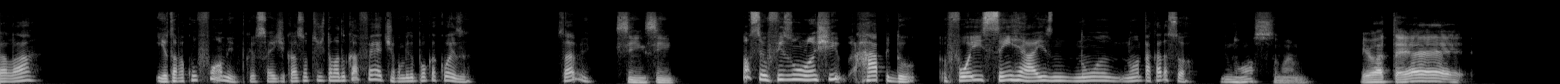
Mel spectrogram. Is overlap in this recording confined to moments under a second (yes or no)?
yes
